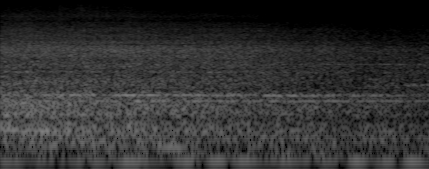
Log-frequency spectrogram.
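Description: Steady background ambience: a low hum and hiss with a faint held tone, easing off slightly toward the end.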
